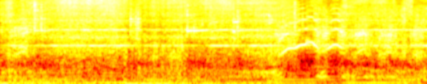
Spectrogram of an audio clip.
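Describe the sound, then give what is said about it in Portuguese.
A horse whinnies with a high, wavering neigh near the middle, over a loud, dense, continuous rumble that fills the whole stretch. “Nas noites de cumprir sua punição, ouve-se o seu galope violento, acompanhado de longos relinchos.”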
